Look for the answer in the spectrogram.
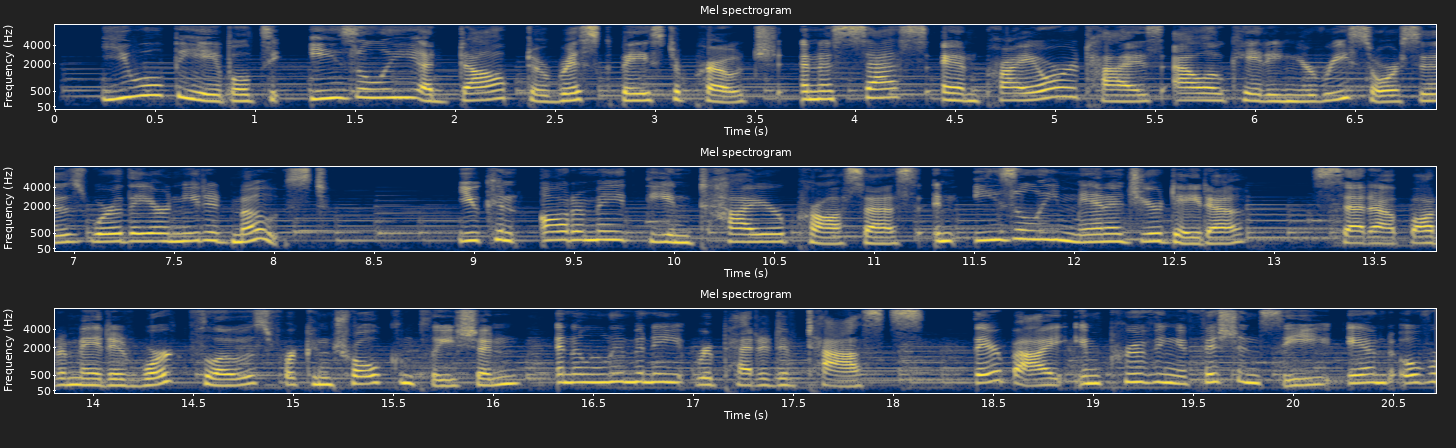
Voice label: corporate

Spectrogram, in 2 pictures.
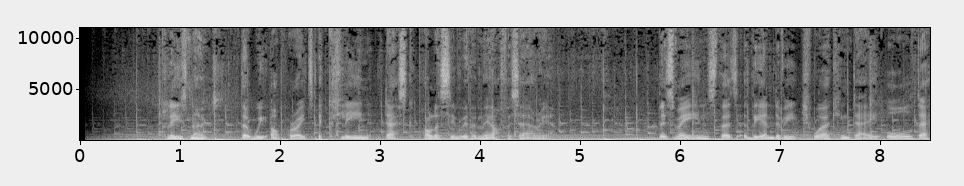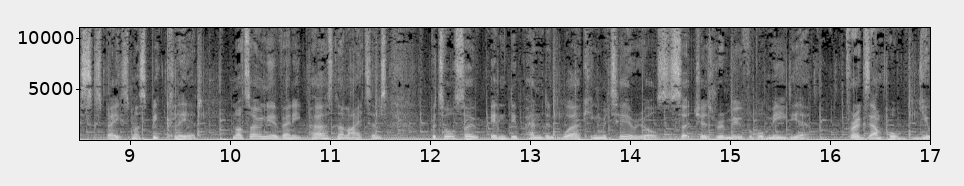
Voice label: elearning

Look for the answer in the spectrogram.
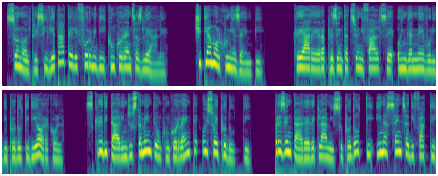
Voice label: italian female corporate

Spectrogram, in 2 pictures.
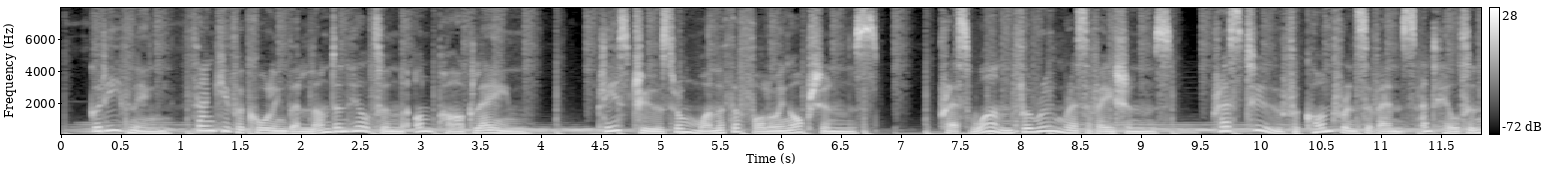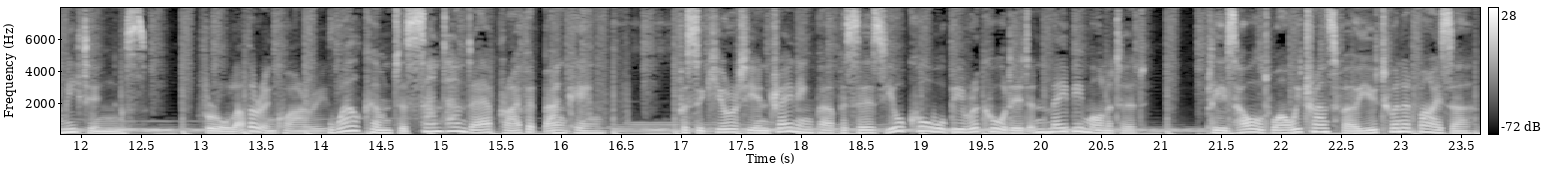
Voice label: ivr

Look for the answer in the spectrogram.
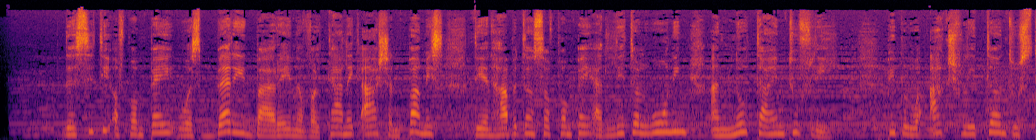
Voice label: italian accent

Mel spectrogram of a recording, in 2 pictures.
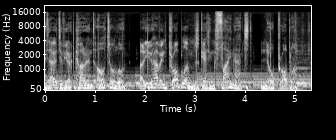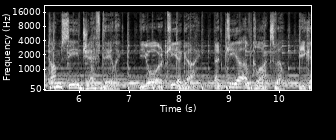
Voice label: continuity radio

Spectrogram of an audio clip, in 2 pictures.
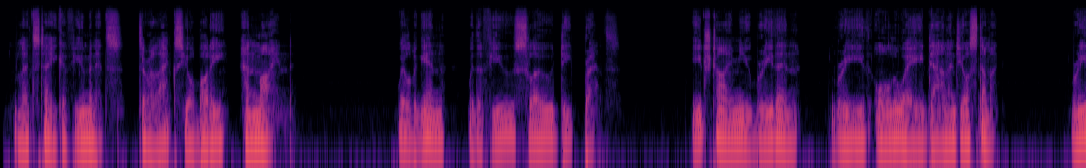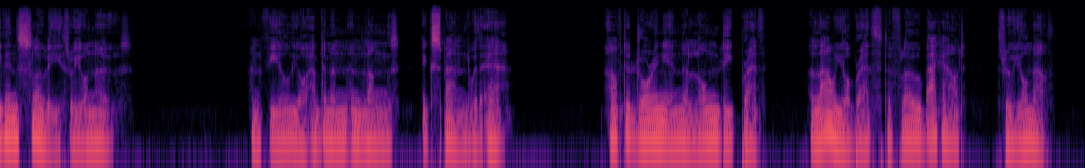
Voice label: relaxation read

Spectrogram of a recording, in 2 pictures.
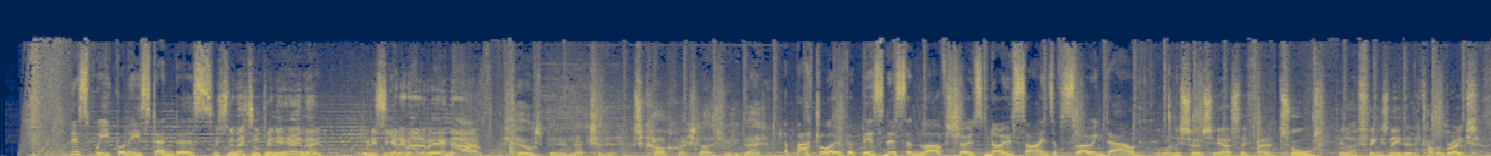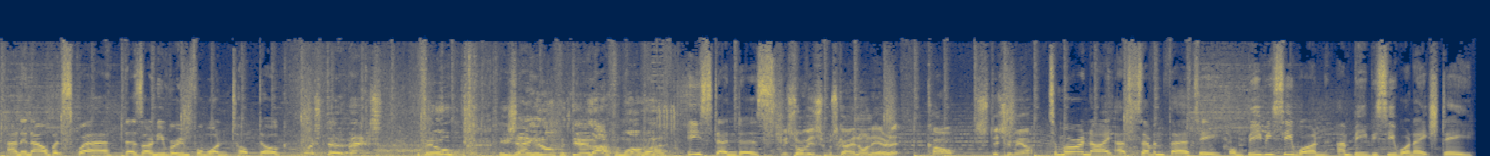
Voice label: trailer cool drama; eastenders

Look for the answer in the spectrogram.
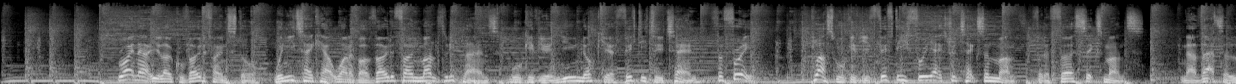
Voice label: commercials

